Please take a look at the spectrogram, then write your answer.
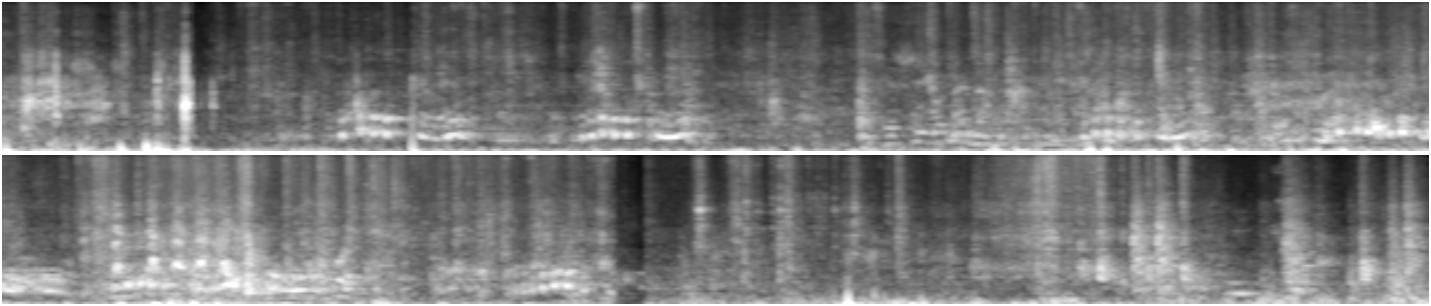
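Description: Racing pigeons coo steadily in a loft, several birds overlapping in soft, throaty rolling calls that fill the space continuously, moderately loud, with faint rustling underneath.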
